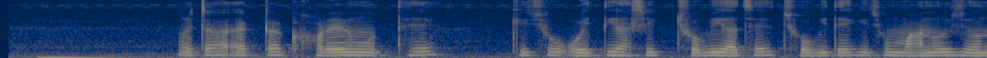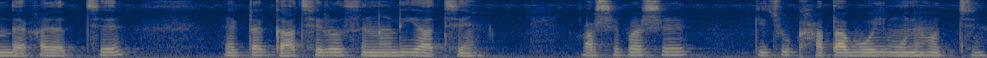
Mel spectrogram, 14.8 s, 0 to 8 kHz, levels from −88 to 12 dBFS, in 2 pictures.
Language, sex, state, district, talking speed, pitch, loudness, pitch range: Bengali, male, West Bengal, North 24 Parganas, 95 wpm, 150 Hz, -31 LUFS, 145-160 Hz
